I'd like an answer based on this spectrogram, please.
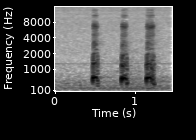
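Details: A pet female chinchilla, sitting on her owner and undisturbed, repeatedly gives short, sharp squeaky barks about three times a second. The owner is worried and suspects she is scared.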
